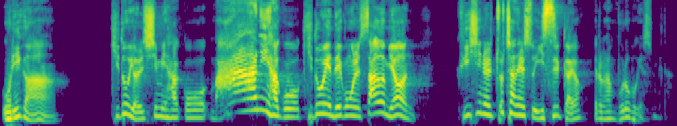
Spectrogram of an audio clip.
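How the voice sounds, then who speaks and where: Male pastor, high lively delivery, sermon in a reverberant church hall. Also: normal speed. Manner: conversational, rhetorical questions, dips into hushed whispers. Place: church sanctuary.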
